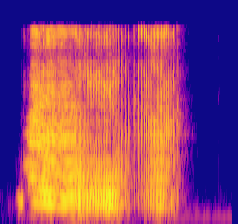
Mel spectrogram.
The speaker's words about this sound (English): A little while later, the same loud fart came out again. this time he didn't pause at all. Not again, he said.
